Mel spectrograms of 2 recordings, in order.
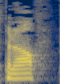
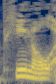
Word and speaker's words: Pinal: And yes, I know now that it's Pinal. President Trump pronounces it penal as well. And so yesterday I heard from more than a few Arizona residents of Pinal County who let me know that it's not pronounced penal. It's not a penal colony. It's Pinal County.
